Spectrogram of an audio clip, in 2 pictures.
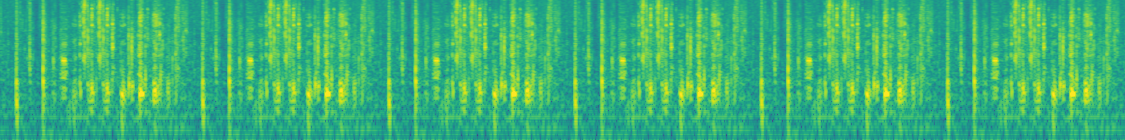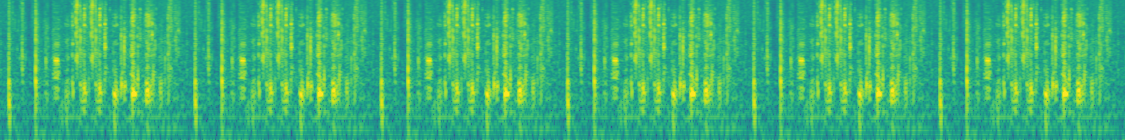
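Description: Cartoon creature's eating sound: crunchy munching and chewing on a strawberry, repeating in an identical loop about every two and a half seconds.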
